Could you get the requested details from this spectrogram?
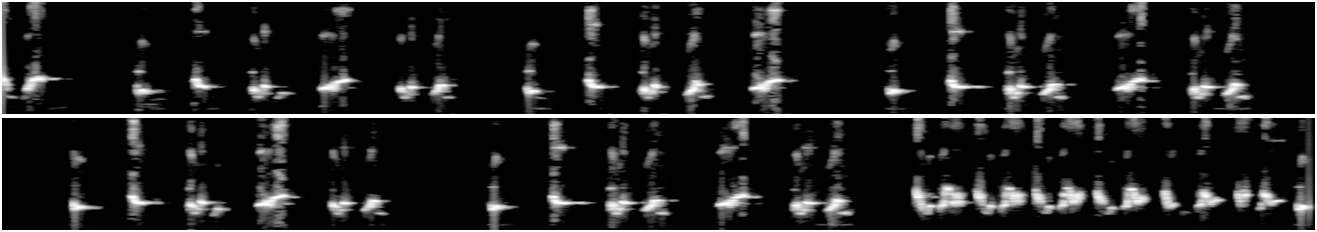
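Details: Bulbul singing, meant for teaching young goldfinches or goldfinch hybrids: short two- and three-note chirped phrases repeated with brief pauses, ending in a fast, dense burst of trilled notes; no other sounds.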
